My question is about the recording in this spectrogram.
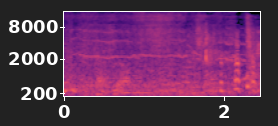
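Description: A man blowing by mouth into a sheep's windpipe to inflate its lungs: a steady breathy rush of air with a thin whistle for about a second.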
